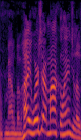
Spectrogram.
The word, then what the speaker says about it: Michelangelo: This is going to help Greg a little bit on the pronunciation of Angelo. Mm-hmm. It's say it like Michelob. – Michelangelo.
